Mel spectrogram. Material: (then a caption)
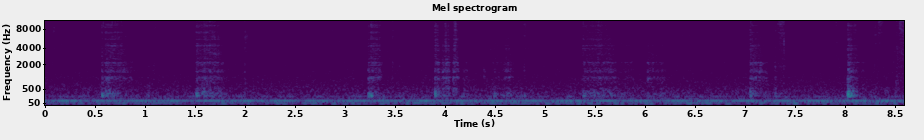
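Paper. A pen tip scratches across a thin printed paper practice sheet lying flat on a dark table as fingertips guide it through writing Chinese characters. The soft, bright scratching comes in short bursts between pauses, over a steady low hum.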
